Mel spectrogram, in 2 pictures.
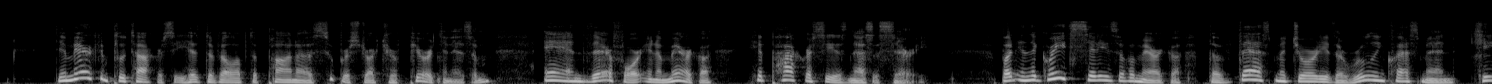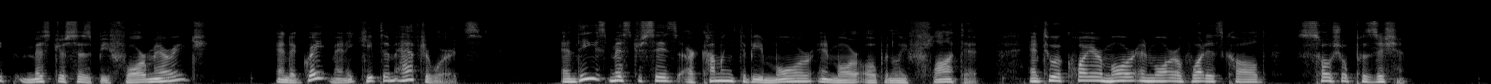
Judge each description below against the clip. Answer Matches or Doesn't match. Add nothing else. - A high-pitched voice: Doesn't match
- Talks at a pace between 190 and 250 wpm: Doesn't match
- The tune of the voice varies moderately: Doesn't match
